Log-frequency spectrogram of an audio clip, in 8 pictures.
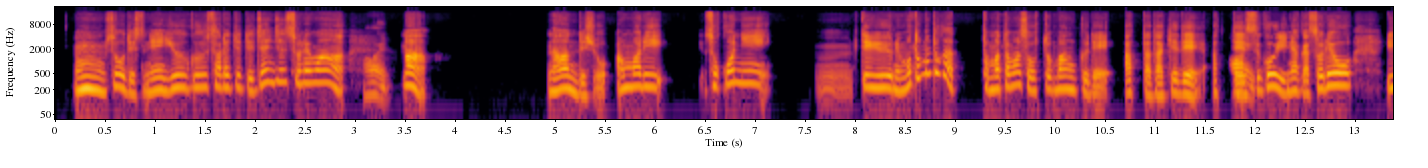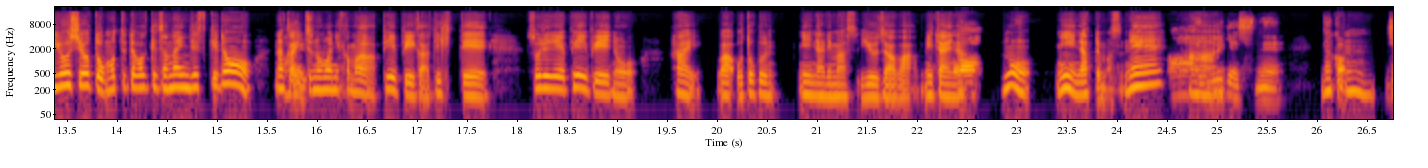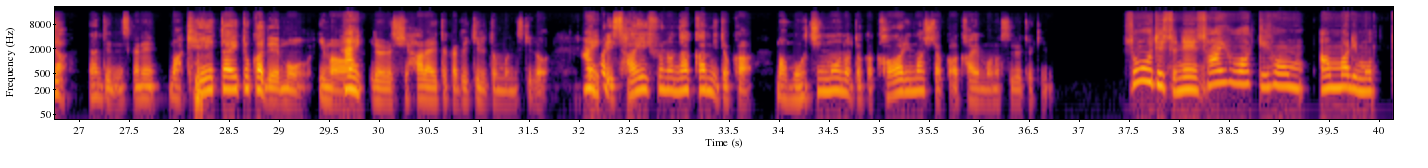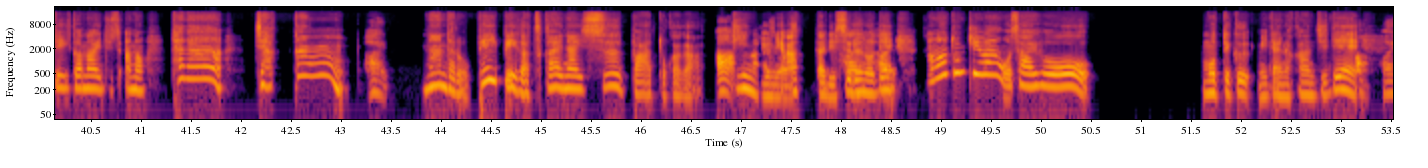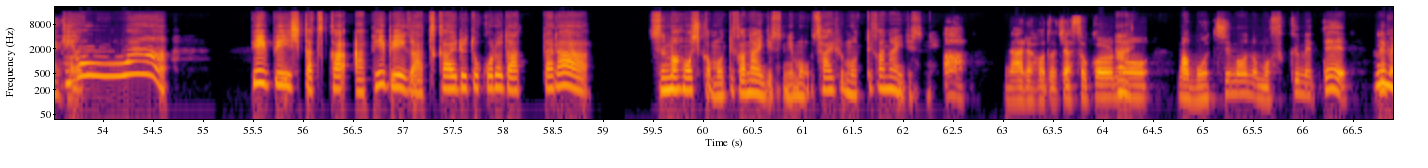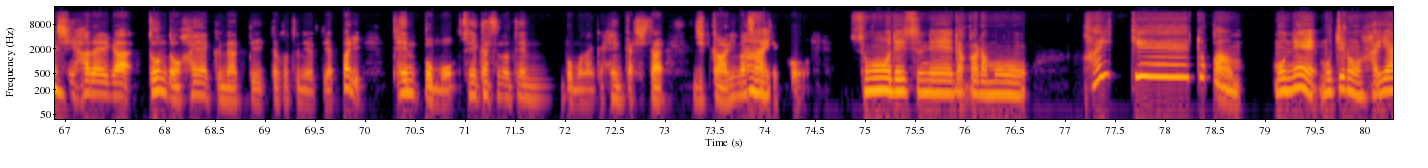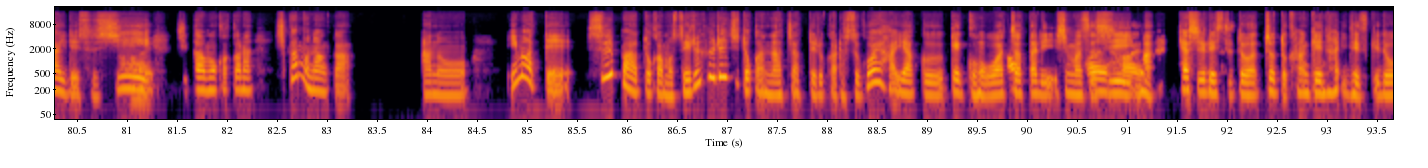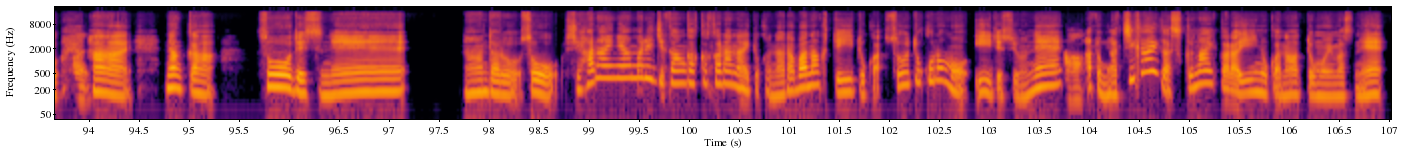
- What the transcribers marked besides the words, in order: none
- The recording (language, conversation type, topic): Japanese, podcast, キャッシュレス化で日常はどのように変わりましたか？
